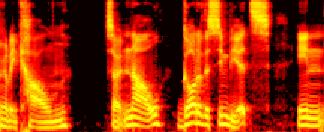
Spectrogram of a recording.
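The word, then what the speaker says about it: Knull: I think it's pronounced null it's k n l l I would say that's a silent k it's not going to be col so null god of the Symbiotes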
